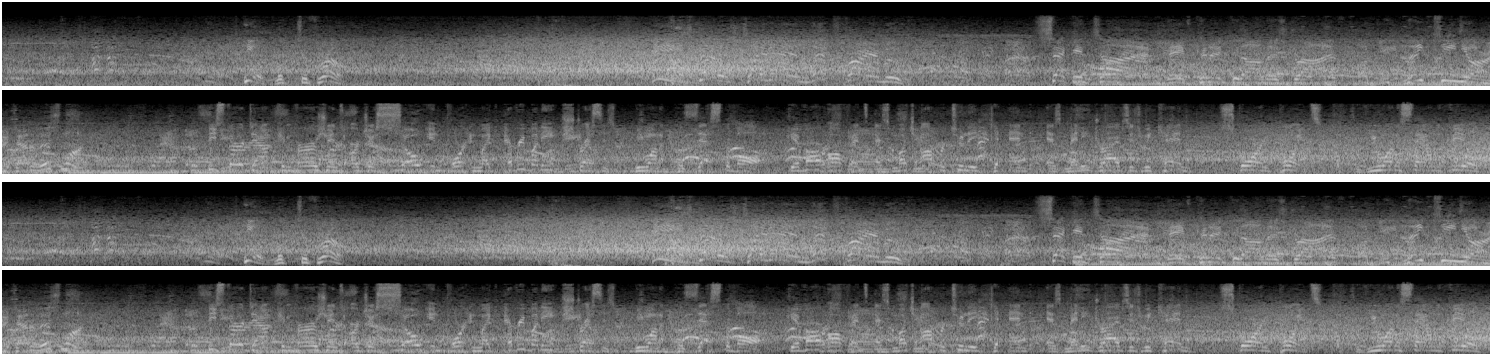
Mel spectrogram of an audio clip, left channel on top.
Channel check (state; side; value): noise; left; rumble, 16 dB below the sound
